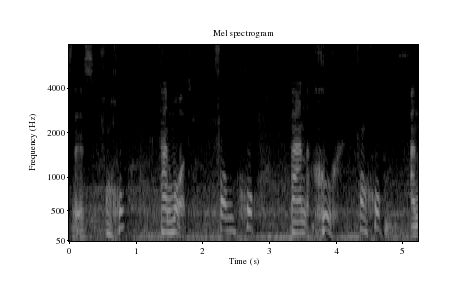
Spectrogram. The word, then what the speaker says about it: Van Gogh: Excuse me, can you tell me how to pronounce this? Van Gogh. Van what? Van Gogh.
